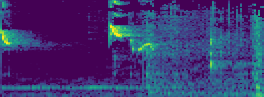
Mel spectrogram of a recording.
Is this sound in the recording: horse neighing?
no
